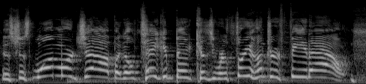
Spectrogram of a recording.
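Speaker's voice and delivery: high big-city mouse marshal character voice. In a roleplay game, playing the character in a big-city mouse marshal voice. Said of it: "I'm [name]. I'm the big city marshal".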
